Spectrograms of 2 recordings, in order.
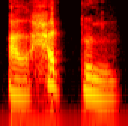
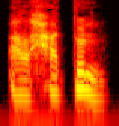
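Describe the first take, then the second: Both takes have the same delivery.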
